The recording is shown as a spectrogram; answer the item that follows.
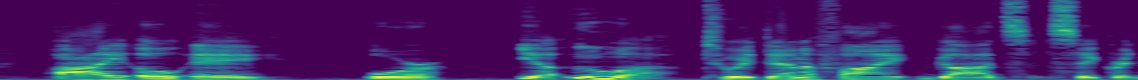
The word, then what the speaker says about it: Yahuwah: the phonetic sounding of God's sacred name as Yahuwah or Yahu.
